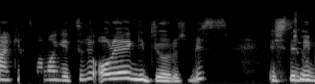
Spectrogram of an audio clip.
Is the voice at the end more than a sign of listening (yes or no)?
no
